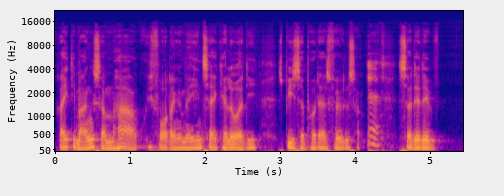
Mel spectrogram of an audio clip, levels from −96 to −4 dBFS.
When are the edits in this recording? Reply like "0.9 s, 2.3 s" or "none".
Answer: none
